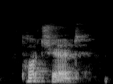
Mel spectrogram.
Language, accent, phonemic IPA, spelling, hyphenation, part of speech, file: English, Southern England, /ˈpɒt.ʃɜːd/, potsherd, pot‧sherd, noun, LL-Q1860 (eng)-potsherd.wav
- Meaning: A piece of ceramic from pottery, often found on an archaeological site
